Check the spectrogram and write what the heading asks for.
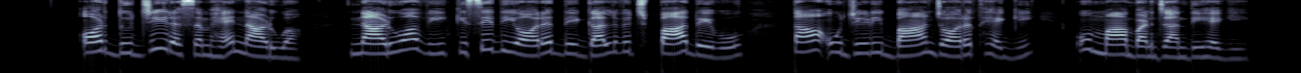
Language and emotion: Punjabi, neutral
